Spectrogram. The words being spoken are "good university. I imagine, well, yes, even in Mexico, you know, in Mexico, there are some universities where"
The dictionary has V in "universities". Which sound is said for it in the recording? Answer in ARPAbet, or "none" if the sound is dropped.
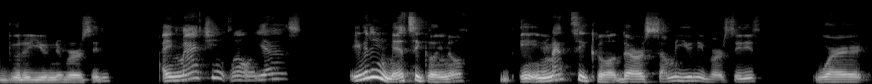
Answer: V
